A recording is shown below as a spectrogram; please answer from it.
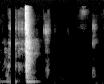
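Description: Scissors set down on a tabletop: a short knock and clatter about half a second in, after a softer click and paper handling just before it.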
